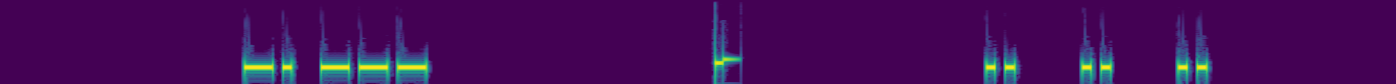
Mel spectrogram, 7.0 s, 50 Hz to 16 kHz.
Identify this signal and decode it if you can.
Morse code, heard as a keyed tone, about 25 wpm, 700 Hz. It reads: NO I I I
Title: Top 100 Words Repeated 25wpm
